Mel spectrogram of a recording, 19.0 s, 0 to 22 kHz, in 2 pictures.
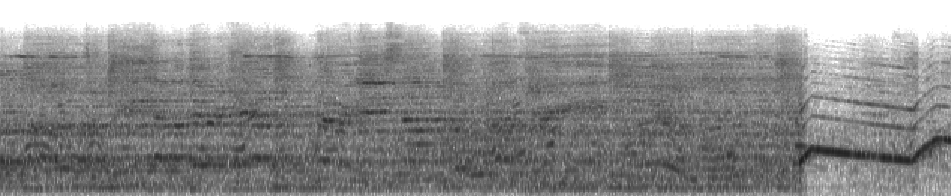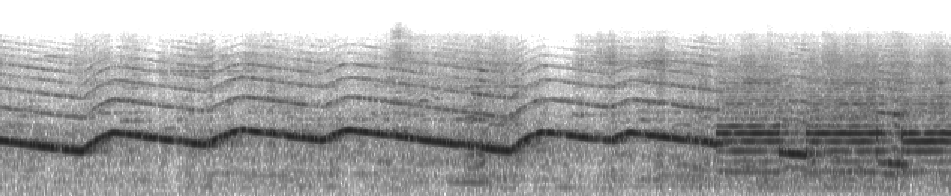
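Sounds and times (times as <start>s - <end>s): vehicle siren wailing: 8.0s - 19.0s
horn blasts: 16.5s - 19.0s.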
